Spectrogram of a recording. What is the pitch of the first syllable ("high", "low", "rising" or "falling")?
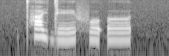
falling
